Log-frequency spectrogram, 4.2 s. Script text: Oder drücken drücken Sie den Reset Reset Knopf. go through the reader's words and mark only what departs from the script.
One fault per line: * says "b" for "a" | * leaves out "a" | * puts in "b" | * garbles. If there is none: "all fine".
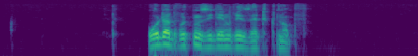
* leaves out "drücken"
* leaves out "Reset"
